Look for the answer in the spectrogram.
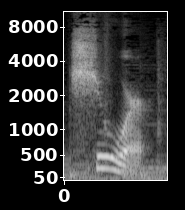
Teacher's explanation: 注意 sure 的儿化音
